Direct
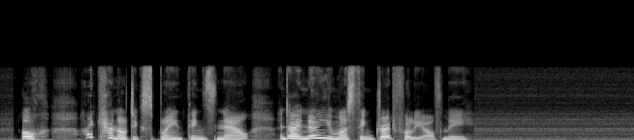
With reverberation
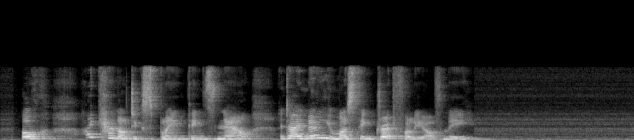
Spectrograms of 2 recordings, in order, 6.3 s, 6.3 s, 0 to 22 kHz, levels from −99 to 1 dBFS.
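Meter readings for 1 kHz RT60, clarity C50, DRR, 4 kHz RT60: 0.40 s, 14.0 dB, 3.0 dB, 0.30 s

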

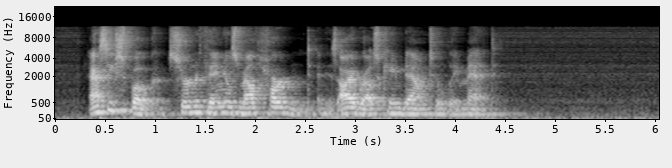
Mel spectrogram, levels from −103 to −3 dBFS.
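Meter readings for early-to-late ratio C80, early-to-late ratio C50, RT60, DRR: 15.0 dB, 10.5 dB, 0.45 s, 2.0 dB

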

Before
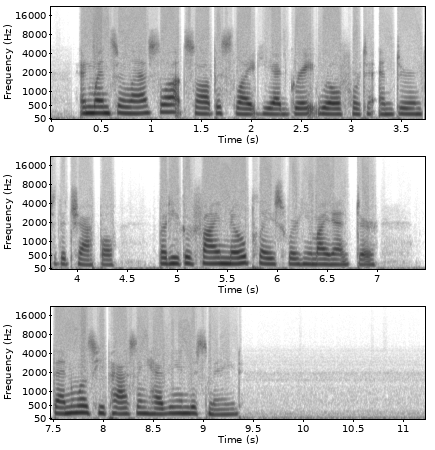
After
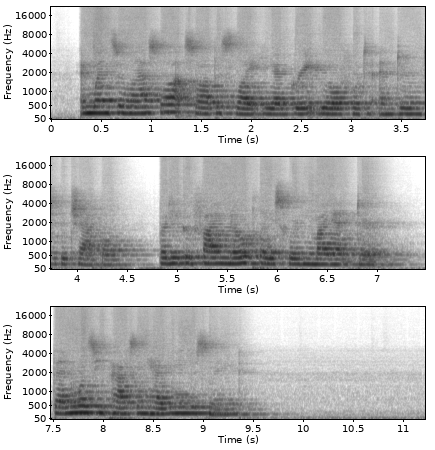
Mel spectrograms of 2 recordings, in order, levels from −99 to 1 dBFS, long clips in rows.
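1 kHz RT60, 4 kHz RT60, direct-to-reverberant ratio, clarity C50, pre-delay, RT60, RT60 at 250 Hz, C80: 0.95 s, 0.75 s, -1.0 dB, 4.5 dB, 3 ms, 1.0 s, 0.95 s, 7.0 dB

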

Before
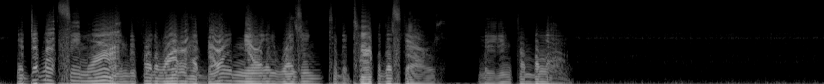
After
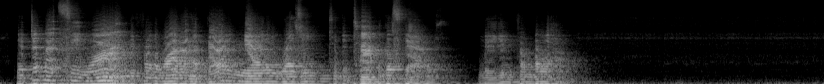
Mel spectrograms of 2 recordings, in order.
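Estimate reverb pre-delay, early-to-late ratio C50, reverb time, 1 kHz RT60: 3 ms, 7.5 dB, 0.85 s, 0.85 s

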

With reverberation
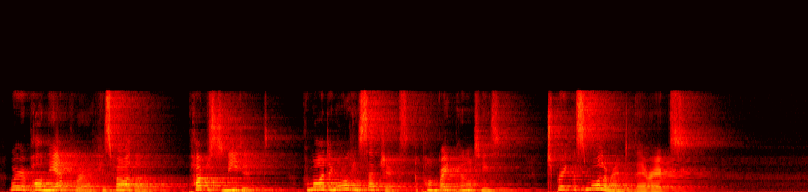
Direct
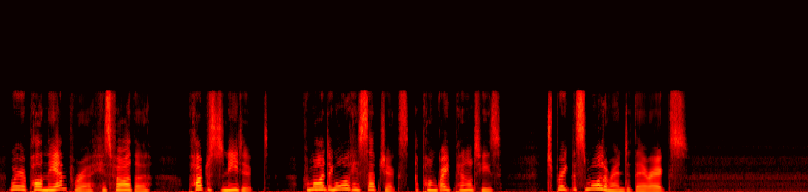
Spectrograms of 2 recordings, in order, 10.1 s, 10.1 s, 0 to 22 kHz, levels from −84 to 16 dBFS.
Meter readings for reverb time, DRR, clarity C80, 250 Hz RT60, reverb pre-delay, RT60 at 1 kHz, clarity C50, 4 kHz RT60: 1.6 s, 4.5 dB, 7.0 dB, 1.6 s, 23 ms, 1.6 s, 6.0 dB, 1.5 s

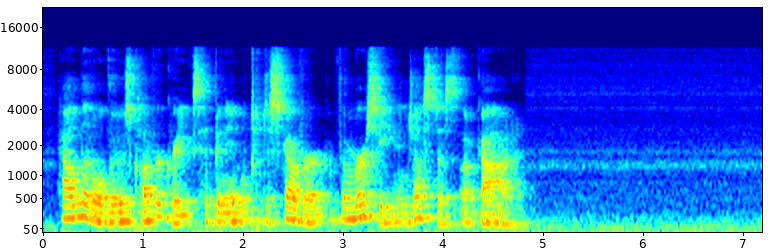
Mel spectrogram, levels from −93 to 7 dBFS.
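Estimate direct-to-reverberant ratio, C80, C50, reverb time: 2.5 dB, 11.5 dB, 7.0 dB, 0.50 s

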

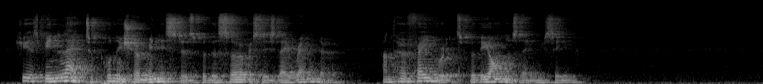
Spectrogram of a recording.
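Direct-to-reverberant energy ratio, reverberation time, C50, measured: 3.0 dB, 0.60 s, 4.5 dB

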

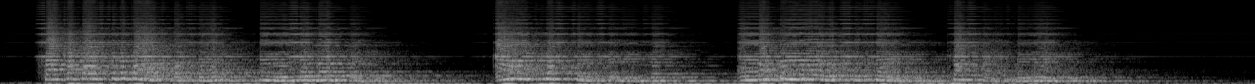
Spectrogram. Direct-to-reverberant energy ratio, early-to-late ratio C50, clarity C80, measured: -2.0 dB, 1.0 dB, 2.5 dB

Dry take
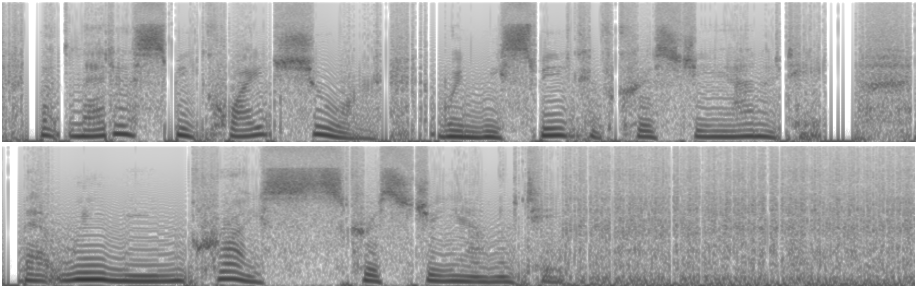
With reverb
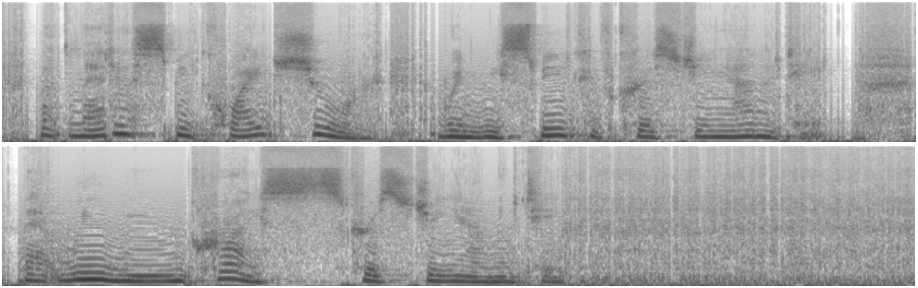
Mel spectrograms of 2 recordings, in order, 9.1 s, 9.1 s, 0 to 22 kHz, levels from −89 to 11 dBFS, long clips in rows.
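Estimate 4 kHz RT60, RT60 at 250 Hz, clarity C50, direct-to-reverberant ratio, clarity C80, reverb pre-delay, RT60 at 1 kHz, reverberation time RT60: 0.40 s, 0.75 s, 17.5 dB, 9.5 dB, 21.0 dB, 6 ms, 0.55 s, 0.55 s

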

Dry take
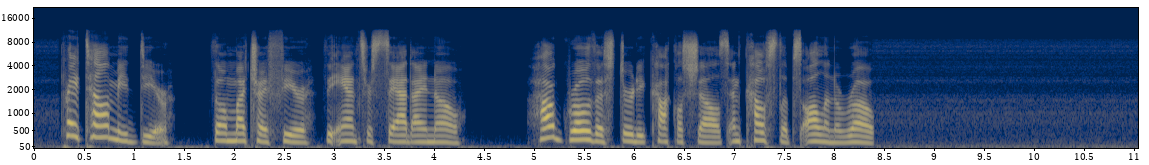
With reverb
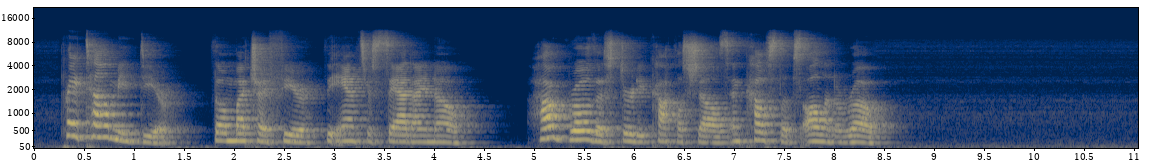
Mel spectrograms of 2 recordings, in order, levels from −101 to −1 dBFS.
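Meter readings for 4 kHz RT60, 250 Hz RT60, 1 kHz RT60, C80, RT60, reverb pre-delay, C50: 0.60 s, 0.60 s, 0.60 s, 11.5 dB, 0.60 s, 18 ms, 8.5 dB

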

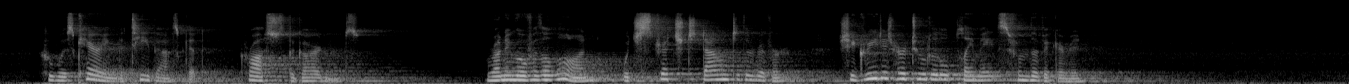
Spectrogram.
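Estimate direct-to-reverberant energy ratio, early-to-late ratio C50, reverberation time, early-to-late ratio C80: 8.5 dB, 9.5 dB, 2.7 s, 10.5 dB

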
